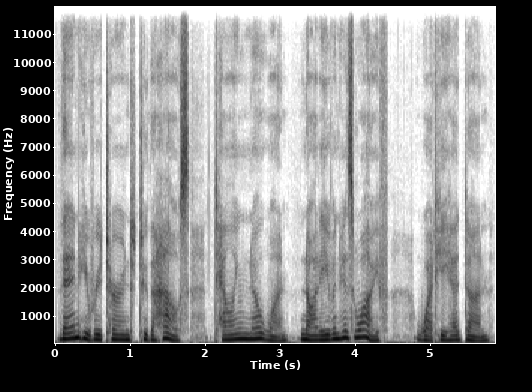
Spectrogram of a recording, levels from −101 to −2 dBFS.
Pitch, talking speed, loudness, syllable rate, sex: 170 Hz, 175 wpm, -15 LUFS, 4.6 syllables/s, female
